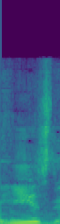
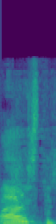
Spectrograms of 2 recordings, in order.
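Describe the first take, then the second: First: The vowel is a long ee sound. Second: The vowel is a short eh sound. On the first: The speaker calls it right. "треба казати «іст»" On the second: The speaker calls it wrong. "я говорю «ест»"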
